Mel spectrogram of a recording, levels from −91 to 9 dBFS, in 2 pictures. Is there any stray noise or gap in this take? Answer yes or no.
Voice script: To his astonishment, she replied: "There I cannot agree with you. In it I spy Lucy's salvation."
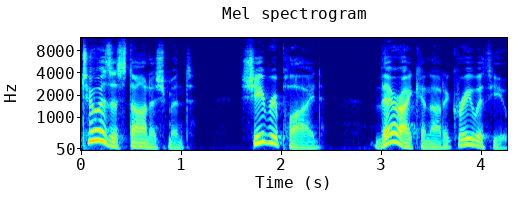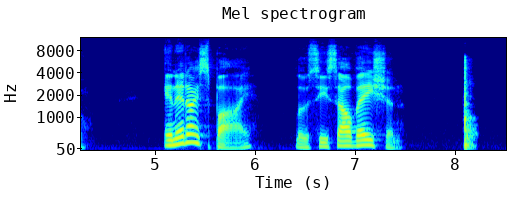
yes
